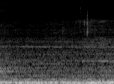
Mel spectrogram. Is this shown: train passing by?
yes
